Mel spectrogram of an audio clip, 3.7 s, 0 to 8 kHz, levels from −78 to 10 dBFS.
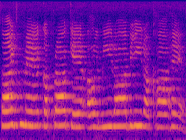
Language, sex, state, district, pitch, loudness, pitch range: Hindi, female, Arunachal Pradesh, Lower Dibang Valley, 295 Hz, -17 LUFS, 280-310 Hz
